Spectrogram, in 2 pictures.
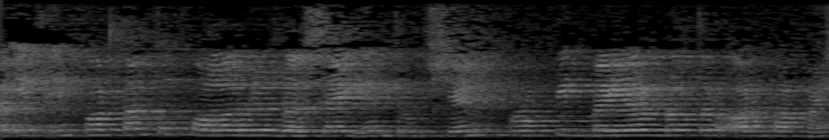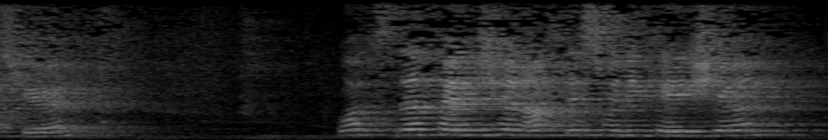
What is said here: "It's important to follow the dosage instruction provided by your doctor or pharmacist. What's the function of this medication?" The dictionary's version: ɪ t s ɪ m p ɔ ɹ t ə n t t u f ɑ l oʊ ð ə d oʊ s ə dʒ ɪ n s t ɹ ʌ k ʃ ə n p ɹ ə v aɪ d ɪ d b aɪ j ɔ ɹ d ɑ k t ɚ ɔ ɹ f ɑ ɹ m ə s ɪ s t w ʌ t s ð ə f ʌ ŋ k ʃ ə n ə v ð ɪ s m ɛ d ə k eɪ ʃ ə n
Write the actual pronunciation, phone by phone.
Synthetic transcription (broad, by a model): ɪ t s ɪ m p ɔ ɹ t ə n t t u f ɑ l oʊ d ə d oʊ s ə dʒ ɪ n t ɹ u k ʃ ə n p ɹ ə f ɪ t b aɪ j ɔ ɹ d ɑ k t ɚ ɔ ɹ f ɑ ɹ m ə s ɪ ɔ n w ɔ t s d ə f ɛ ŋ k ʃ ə n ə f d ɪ s m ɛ d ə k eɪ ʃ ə n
